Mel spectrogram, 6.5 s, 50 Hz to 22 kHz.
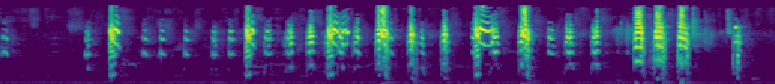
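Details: At Reda in Poland on 4 August 2024, young peregrine falcons above disturb their parents meeting below. Soft spaced notes build into a loud, fast series of harsh, grating calls.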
